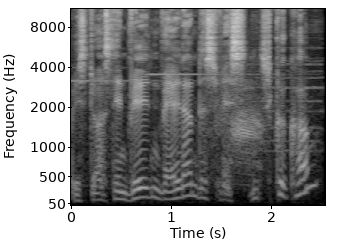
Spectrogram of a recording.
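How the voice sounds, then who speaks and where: An actor playing a timid, courteous, excitable male faun in a storybook audio drama, stammering and politely flustered. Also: on the high side, fairly quick, soft background music. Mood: courteous, delighted.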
